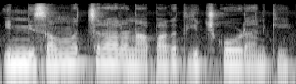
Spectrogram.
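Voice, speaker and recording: A woman reading a romantic suspense story aloud in a measured, even way. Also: fairly low pitch.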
